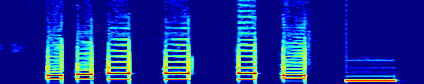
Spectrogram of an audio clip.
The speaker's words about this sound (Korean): 아, 혜란이 얘는 누구랑 통화 중인 거야? 네, 지들끼리 서로 전화해놓고 통화 중이라고 난리 난리.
